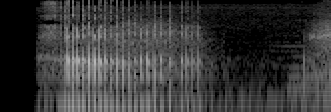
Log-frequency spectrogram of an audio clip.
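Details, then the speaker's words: A single loud, fluttering snore on an in-breath lasting about a second, then quiet and the faint start of the next breath: snoring, in an advertisement for an anti-snoring oral spray. "знайомо страждаєте від безсонних ночей через хропіння вашої коханої людини"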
